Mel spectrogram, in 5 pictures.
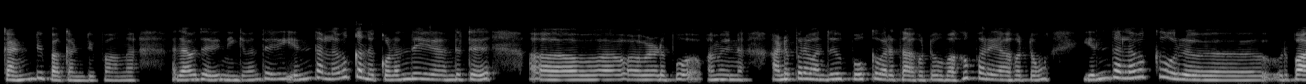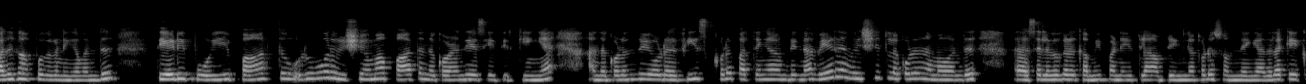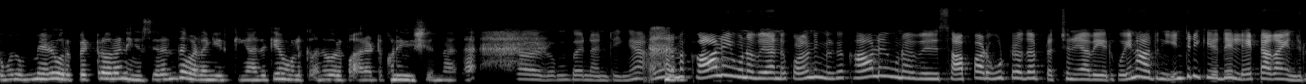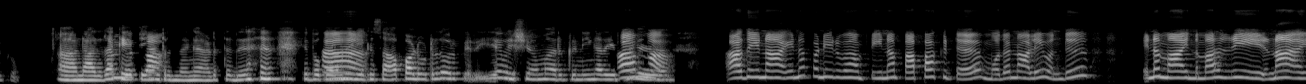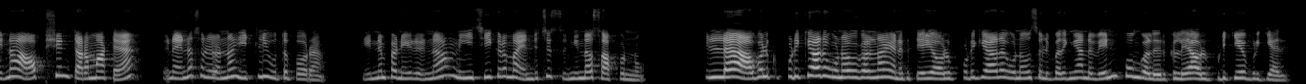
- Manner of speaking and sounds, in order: in English: "ஐ மீன்"; in English: "ஃபீஸ்"; sigh; laugh; drawn out: "ஆ"; inhale; "முதல்" said as "மொத"; in English: "ஆப்ஷன்"
- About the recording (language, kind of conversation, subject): Tamil, podcast, குழந்தைகளை பள்ளிக்குச் செல்ல நீங்கள் எப்படி தயார் செய்கிறீர்கள்?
